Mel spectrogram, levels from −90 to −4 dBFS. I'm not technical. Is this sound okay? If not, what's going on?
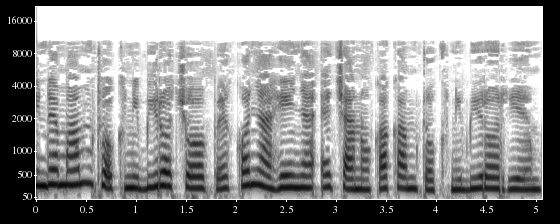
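No. The speech has plainly audible damage from start to finish, most likely from Vorbis compression squeezing the file too hard. The crisp top end is cut away. What remains in the upper range has been stored so roughly that fine detail turns into a grainy hiss, which gives the voice a rough, smeared quality.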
